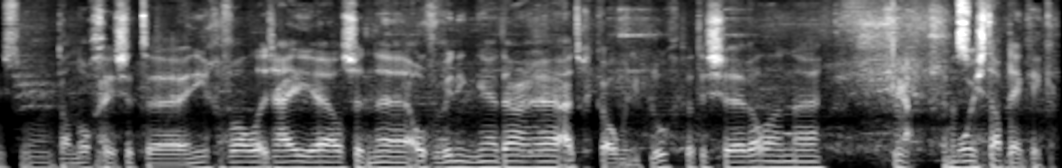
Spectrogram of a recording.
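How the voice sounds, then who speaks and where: The man's voice is fairly low in pitch and has a monotone, flat intonation. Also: moderate pace. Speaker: cycling pundit. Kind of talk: casual chat. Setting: remote from a busy hotel lobby. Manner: halting.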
